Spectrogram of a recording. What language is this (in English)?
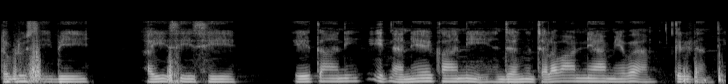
Sanskrit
